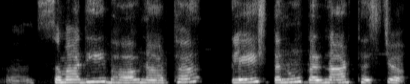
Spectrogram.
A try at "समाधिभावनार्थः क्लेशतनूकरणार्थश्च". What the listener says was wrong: एक बार देखो, ये समाधि नहीं कहा, समाधि ना कहा करो। मुझे लगता है, मुझे सुनने में ऐसा लग रहा है कि आप उसमें दीर्घिकार की आप उच्चारण कर रहे हैं, आप समाधि बोल रहे हैं, आप समय लगा रहे हैं धी बोलने में, आप तुरंत धी को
